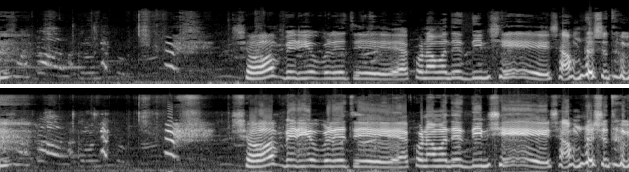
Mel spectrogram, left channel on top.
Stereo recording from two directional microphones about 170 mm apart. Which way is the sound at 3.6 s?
40° left (ahead or behind).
